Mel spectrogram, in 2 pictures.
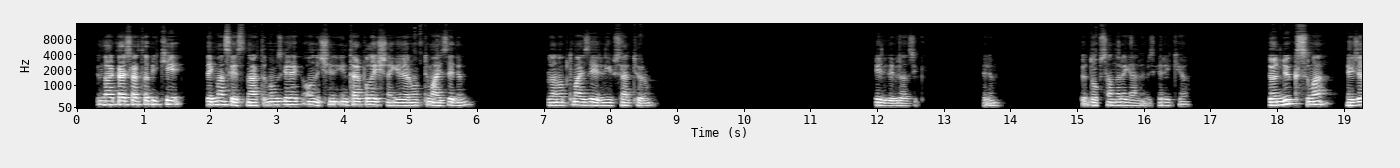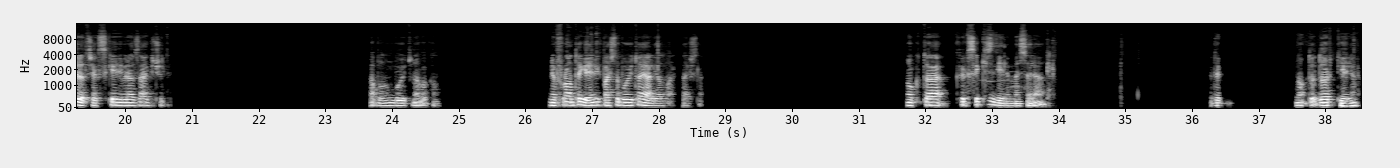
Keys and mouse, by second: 0.0 click, 4.9 click, 6.8 click, 11.6 click, 13.9 click, 20.5 click, 26.3 right click, 26.9 click, 29.0 click, 31.9 click, 33.7 4, 34.3 8, 35.1 Return, 37.2 click, 38.4 BackSpace.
